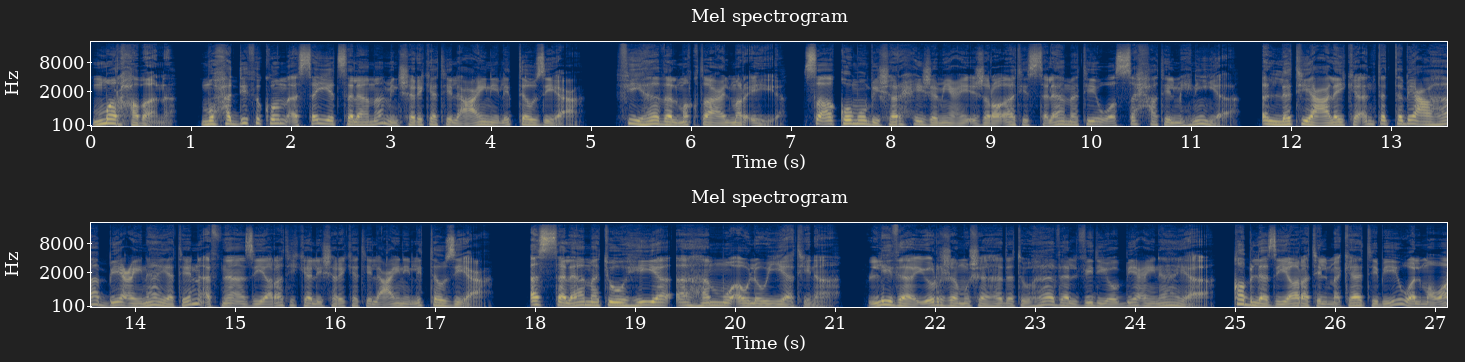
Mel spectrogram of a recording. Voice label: arabic corporate videos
